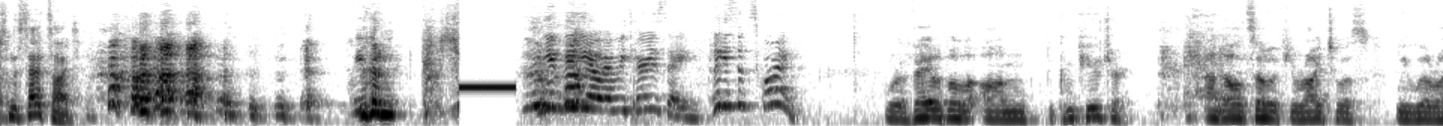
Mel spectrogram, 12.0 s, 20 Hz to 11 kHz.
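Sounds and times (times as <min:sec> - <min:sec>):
electronic censor bleep: 0:03.8 - 0:04.4.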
